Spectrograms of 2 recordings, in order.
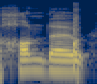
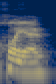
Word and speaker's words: Hoyo: George, you know you pronounced that wrong. We've literally done a video on that cigar. Have I done it wrong? Yeah. Well, Hoyo. We've done a video on that cigar. I said Hoyo, didn't I?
